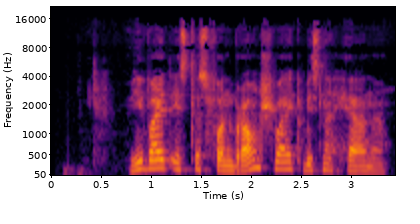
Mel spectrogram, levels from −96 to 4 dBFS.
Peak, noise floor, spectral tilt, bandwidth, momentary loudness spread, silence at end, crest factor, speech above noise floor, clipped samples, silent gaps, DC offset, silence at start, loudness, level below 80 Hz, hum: -6 dBFS; -54 dBFS; -4 dB/octave; 16.5 kHz; 8 LU; 0.1 s; 22 dB; 28 dB; under 0.1%; none; under 0.1%; 0.4 s; -26 LUFS; -68 dBFS; none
